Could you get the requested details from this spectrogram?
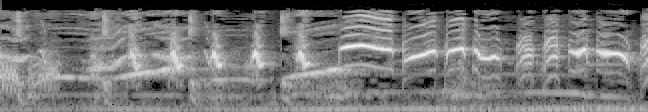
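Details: Hà Giang hwamei singing loud, clear whistled phrases: long rising slurs followed by a series of ringing, evenly spaced notes over a faint low hum.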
